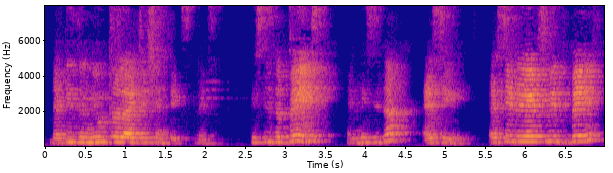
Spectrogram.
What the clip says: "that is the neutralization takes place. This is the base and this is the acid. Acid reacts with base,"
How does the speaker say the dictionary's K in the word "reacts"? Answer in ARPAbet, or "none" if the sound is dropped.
none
